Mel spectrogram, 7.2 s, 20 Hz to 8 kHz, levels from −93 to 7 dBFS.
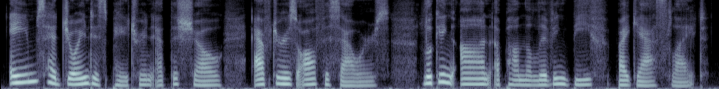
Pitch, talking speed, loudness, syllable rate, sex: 175 Hz, 165 wpm, -20 LUFS, 4.9 syllables/s, female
